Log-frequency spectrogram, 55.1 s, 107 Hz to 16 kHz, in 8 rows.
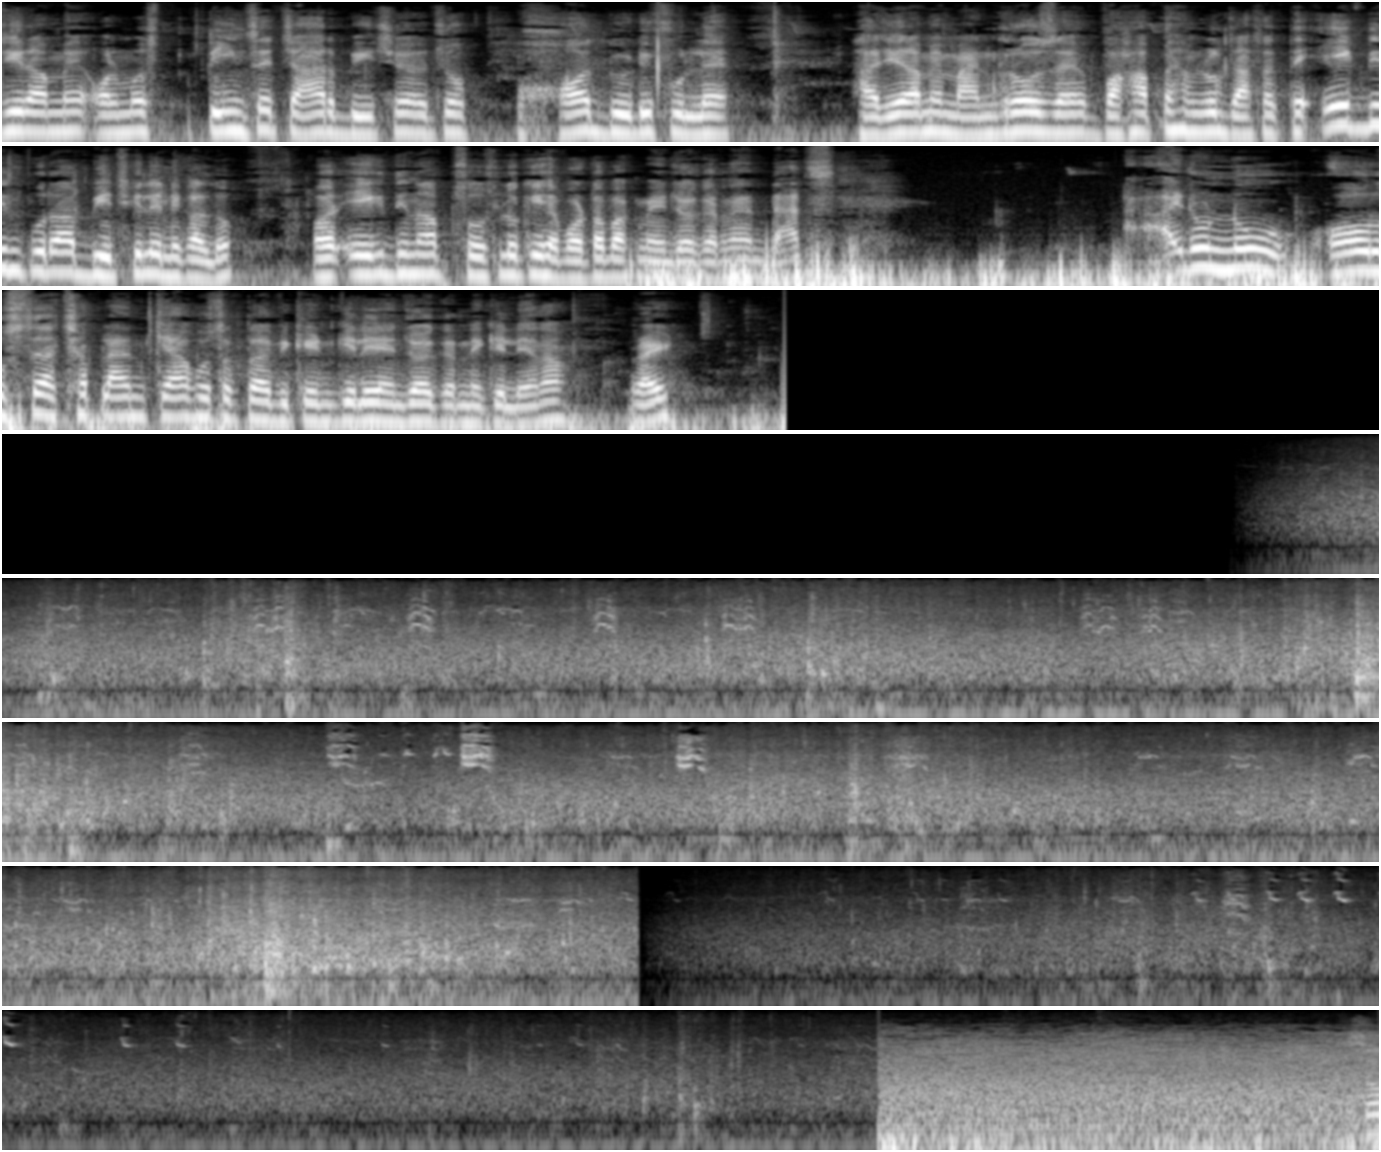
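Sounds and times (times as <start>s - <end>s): sea waves breaking on beach: 27.1s - 44.5s, 45.2s - 55.0s.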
